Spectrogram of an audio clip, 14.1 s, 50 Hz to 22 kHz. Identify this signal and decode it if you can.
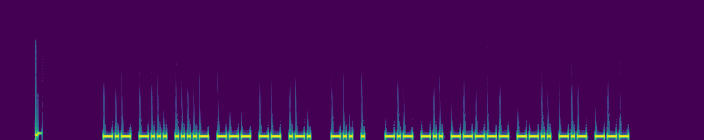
Morse code, heard as a keyed tone, about 20 wpm, 700 Hz. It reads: KB4OMR DE KD0ZKO
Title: USA Callsign DE Callsign - 6 Characters - 20wpm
